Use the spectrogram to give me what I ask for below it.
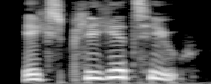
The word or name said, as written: eksplikativ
